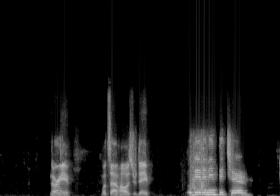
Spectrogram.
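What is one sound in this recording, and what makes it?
A young man speaks with animation over an online call.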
